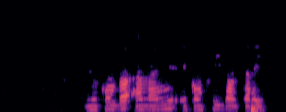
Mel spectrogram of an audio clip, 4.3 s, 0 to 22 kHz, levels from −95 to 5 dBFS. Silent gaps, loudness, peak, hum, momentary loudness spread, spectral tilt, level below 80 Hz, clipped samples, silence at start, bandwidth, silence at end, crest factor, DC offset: none; -40 LUFS; -20 dBFS; none; 13 LU; -11 dB/octave; -58 dBFS; under 0.1%; 1.3 s; 4.2 kHz; 0.35 s; 22 dB; under 0.1%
